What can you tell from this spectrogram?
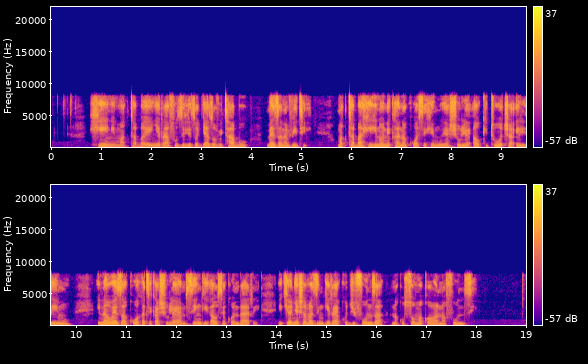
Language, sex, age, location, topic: Swahili, female, 25-35, Nairobi, education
